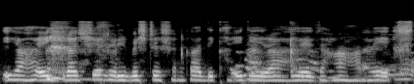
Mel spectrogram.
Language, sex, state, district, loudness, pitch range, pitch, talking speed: Chhattisgarhi, female, Chhattisgarh, Korba, -17 LUFS, 195-205 Hz, 195 Hz, 175 wpm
